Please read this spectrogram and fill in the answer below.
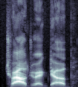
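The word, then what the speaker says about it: Traldragdubh: It contained a warrant for conducting me and my retinue to Traldregdub, or Trildrugdrib, for it is pronounced both ways as near as I can remember, by a party of 10 horse.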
